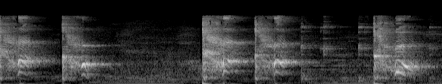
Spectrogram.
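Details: Child giving about five short, sharp, deliberately produced fake coughs; voluntary, acted cough rather than an illness cough.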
